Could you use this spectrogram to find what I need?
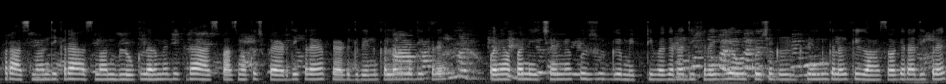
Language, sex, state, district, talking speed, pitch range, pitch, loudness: Hindi, female, Chhattisgarh, Jashpur, 295 wpm, 230-245 Hz, 240 Hz, -20 LUFS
